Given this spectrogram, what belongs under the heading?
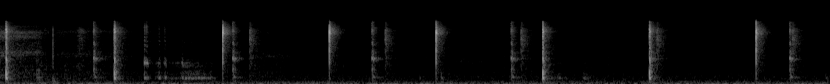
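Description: A repaired Red Snap'r electric fence charger pulses with sharp, close snapping ticks at an irregular, roughly one-per-second rhythm over faint background hiss. No one speaks.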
